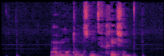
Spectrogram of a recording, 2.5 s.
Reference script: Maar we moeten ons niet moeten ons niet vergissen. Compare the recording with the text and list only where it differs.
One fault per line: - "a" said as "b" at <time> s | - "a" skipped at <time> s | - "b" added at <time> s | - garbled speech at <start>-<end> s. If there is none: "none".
- "moeten ons niet" skipped at 1.5 s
